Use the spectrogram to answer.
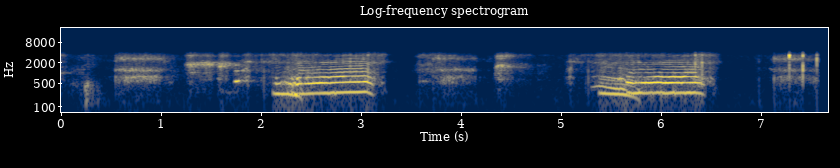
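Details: Ordinary snoring: loud rhythmic snores with a rattling, voiced quality on each inward breath, about 18 breaths a minute.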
